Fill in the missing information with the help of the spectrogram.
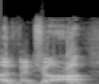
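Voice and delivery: loud, high shout; excited cheer. Acted. Narrator echoes the listener's cheer, loud and excited. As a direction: echo the cheer triumphantly.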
